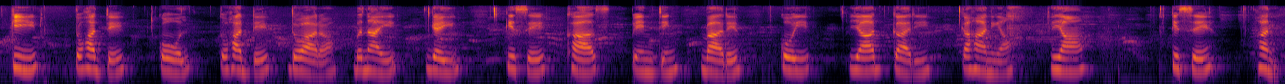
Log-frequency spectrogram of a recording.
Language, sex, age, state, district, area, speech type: Punjabi, female, 30-45, Punjab, Jalandhar, urban, spontaneous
